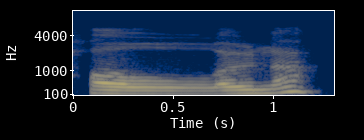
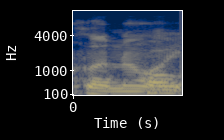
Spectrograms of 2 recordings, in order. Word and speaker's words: Klonoa: On July 8, you've got Kelowna. Is that how you pronounce it? Kelowna. Platformer. Oh, Klonoa, yeah.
